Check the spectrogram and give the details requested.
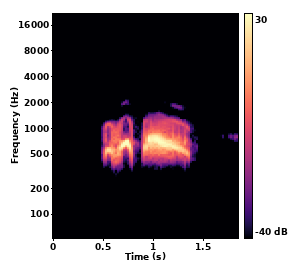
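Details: Spotted dove recorded live as a trapping decoy in the rainy-season rice fields of Roi Et, Thailand, in the liu fueang style. A rising, wavering opening note is followed after a short gap by a sustained, gently falling coo.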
